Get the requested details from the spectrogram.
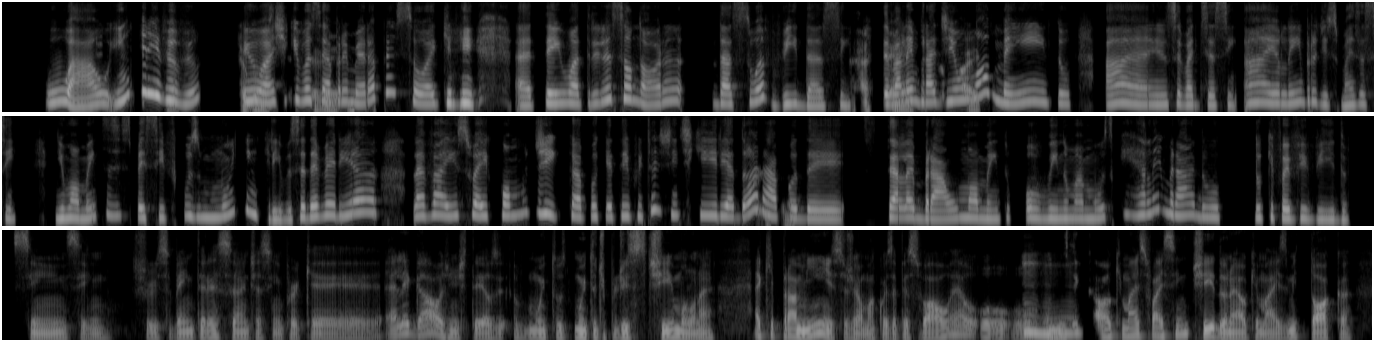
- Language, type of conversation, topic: Portuguese, podcast, Que banda ou estilo musical marcou a sua infância?
- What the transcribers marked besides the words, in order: chuckle; giggle; tapping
